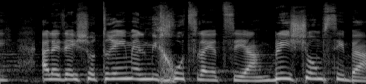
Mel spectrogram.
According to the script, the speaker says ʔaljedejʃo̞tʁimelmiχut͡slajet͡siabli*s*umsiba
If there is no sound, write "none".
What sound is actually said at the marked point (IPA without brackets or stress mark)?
ʃ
